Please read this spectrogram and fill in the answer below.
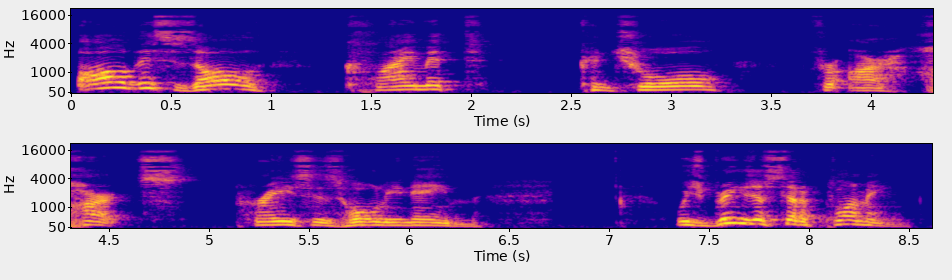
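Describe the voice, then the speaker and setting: A middle-aged man preaching a video sermon at home, animated, gesturing and calling out hallelujah often. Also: fairly high pitch, takes it slowly, breathy edge. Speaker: pastor. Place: home living room, indoors.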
